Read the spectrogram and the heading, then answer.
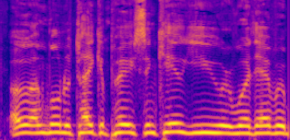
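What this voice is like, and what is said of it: Australian-accented impression of a film villain. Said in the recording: “That impression was so good. I thought he literally was here. ... I foresee a bunch of Australian accents”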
